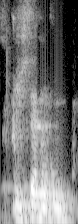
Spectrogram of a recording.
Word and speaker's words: Crescenti: You pronounce it Christine or Christani? Crescenti, Chrisanti? Crescenti, yes, Italian.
